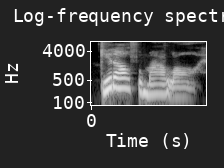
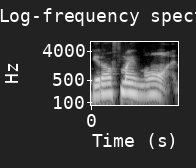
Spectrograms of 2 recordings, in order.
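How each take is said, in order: First: It is said in a Southern country accent. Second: It is said in a New York accent. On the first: The speaker calls it right. "He has to use a country accent behind it" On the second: The speaker calls it wrong. "if you use a New Yorker accent, it doesn't hit the same"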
